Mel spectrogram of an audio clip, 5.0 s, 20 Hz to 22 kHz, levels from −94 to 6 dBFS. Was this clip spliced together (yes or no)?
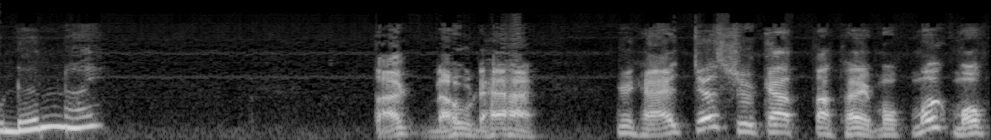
yes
